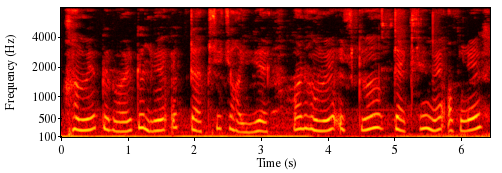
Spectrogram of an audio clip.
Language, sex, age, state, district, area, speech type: Urdu, female, 45-60, Delhi, Central Delhi, urban, spontaneous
